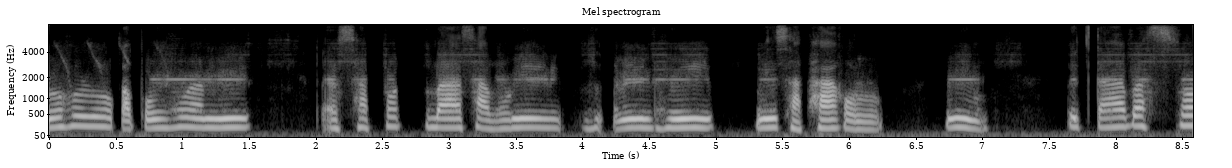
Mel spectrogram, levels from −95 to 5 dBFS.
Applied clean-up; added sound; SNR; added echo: neural diffusion model UNIVERSE++.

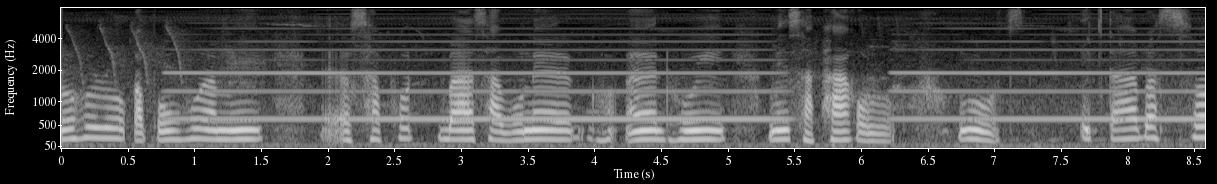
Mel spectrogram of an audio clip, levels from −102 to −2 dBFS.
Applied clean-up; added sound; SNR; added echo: none; Wind instrument, woodwind instrument; 11 dB; none.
